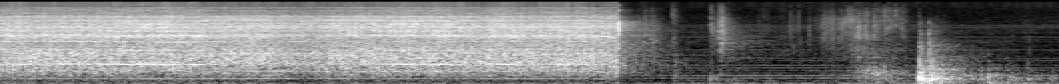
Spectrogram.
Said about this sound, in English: have to wire wheel it clean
